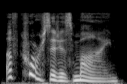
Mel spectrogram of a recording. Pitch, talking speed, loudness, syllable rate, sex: 200 Hz, 235 wpm, -16 LUFS, 5.4 syllables/s, female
